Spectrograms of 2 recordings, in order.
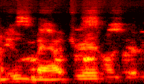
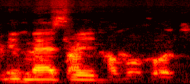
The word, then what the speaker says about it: New Madrid: of like uh what's New Madrid uh Missouri and if you're like why are you calling Madrid and not Madrid. It's not pronounced like Madrid like in Spain.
